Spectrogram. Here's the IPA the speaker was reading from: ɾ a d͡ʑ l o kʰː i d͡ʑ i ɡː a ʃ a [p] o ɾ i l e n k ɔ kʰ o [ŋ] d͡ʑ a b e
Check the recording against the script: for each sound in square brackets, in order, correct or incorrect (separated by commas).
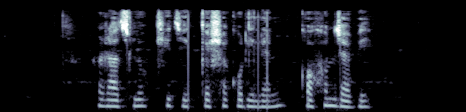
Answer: incorrect, incorrect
